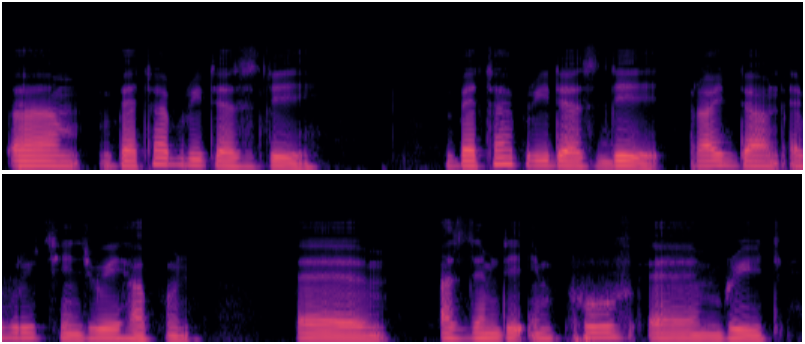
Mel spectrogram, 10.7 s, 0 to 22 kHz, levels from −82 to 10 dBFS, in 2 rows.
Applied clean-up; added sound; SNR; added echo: none; none; none; none.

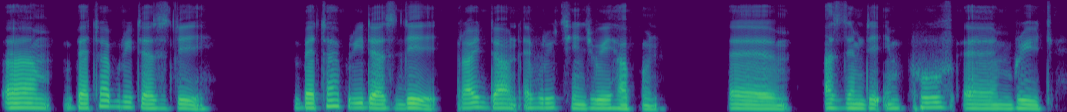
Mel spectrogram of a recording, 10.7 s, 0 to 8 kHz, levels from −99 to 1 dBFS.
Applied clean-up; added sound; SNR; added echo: neural mask model Resemble Enhance denoiser.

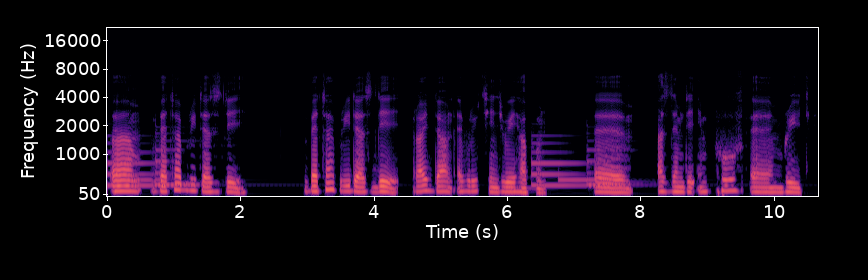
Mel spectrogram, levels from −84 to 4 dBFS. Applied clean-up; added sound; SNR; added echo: classical method spectral subtraction.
